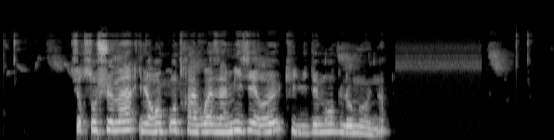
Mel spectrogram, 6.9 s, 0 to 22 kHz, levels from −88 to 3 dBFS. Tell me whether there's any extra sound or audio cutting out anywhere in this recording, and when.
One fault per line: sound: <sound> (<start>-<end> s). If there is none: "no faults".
no faults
